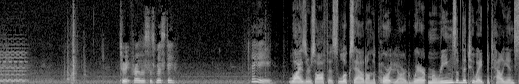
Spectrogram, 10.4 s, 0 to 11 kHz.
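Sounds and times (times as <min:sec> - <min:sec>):
telephone ringing in an office: 0:00.0 - 0:00.6
speech: 0:02.4 - 0:03.6, 0:05.0 - 0:10.3.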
